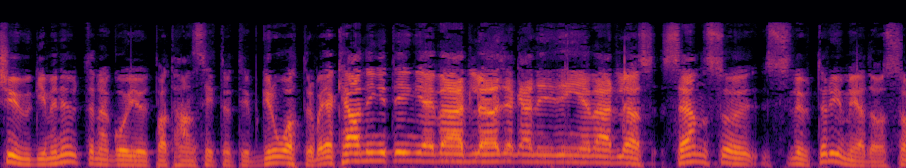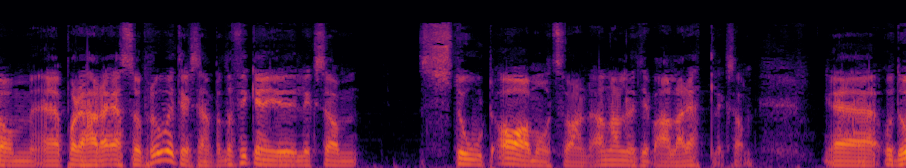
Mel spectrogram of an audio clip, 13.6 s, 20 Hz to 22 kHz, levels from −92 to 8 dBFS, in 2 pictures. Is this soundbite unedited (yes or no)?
yes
